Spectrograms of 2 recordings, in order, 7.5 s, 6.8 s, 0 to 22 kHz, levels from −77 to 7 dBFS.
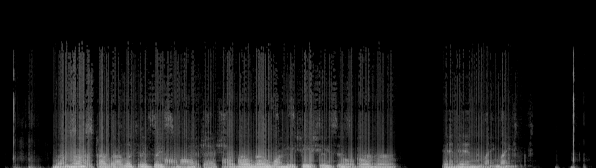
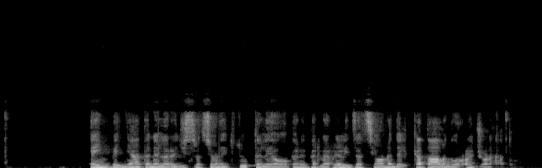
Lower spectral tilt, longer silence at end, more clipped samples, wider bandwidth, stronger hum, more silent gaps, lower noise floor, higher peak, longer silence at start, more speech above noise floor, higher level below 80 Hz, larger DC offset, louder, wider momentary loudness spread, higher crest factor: about the same, -7 dB/octave vs -6 dB/octave; second, 0.25 s vs 0.5 s; neither; first, 16.5 kHz vs 9.4 kHz; neither; first, 5.25-5.51 s vs none; second, -58 dBFS vs -74 dBFS; first, -2 dBFS vs -6 dBFS; second, 0.15 s vs 1.1 s; second, 38 dB vs 51 dB; about the same, -56 dBFS vs -54 dBFS; neither; about the same, -22 LUFS vs -23 LUFS; first, 15 LU vs 7 LU; about the same, 20 dB vs 18 dB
